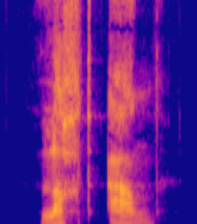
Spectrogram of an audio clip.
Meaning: inflection of aanlachen: 1. second/third-person singular present indicative 2. plural imperative
- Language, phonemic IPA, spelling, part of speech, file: Dutch, /ˈlɑxt ˈan/, lacht aan, verb, Nl-lacht aan.ogg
